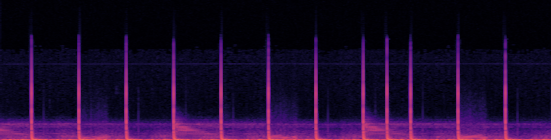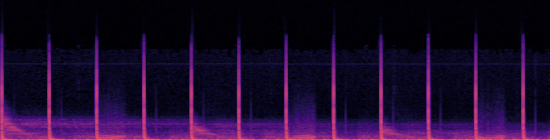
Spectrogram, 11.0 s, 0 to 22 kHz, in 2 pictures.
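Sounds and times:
kick drum beat: 0.0 - 11.0
low droning bass: 0.0 - 11.0.

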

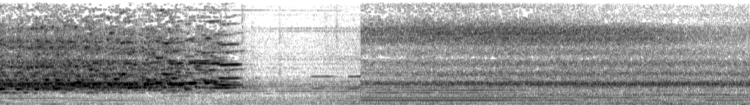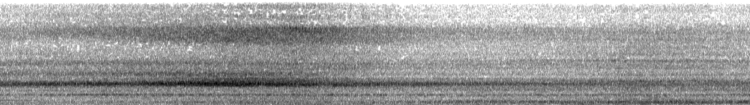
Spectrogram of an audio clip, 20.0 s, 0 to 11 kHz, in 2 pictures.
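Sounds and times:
faint traction whine: 0.0 - 20.0
train wheels rumbling on rail: 0.0 - 20.0.

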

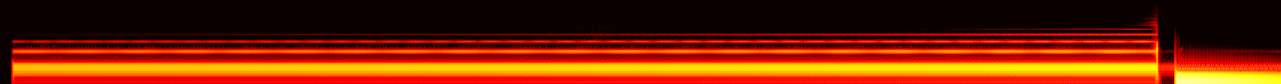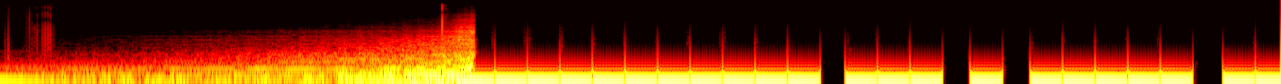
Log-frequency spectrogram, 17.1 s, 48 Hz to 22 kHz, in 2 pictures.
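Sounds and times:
low drone tone: 0.1 - 11.7
loud deep bass sound: 7.8 - 17.0.

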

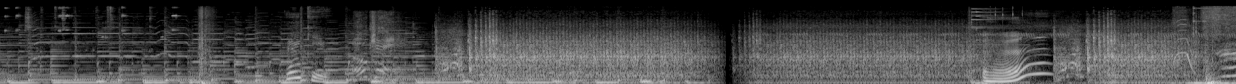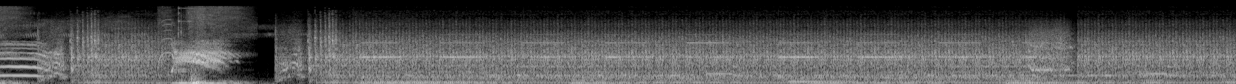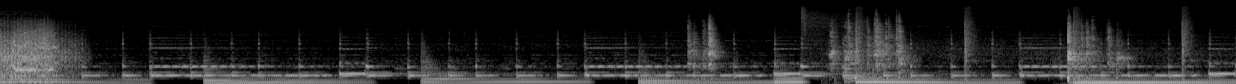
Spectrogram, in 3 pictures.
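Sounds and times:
background music: 0.0 - 7.2, 25.5 - 37.0
tractor engine running: 0.0 - 14.4, 15.1 - 25.7, 31.5 - 37.0.

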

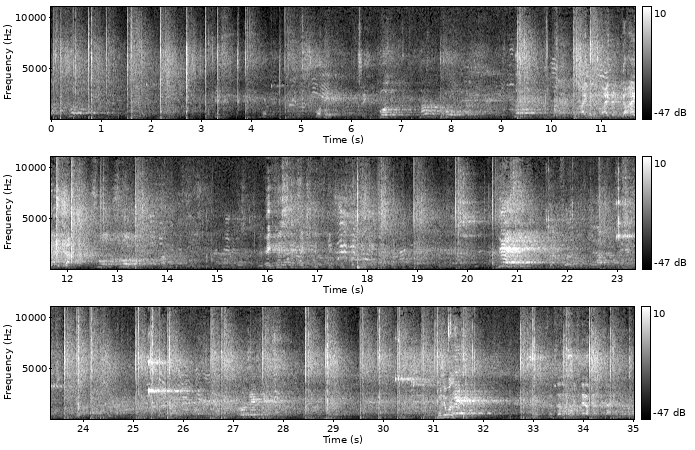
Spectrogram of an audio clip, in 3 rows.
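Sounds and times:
basketballs bouncing on court floor: 0.0 - 4.9, 10.4 - 11.0, 12.1 - 13.6, 19.8 - 20.6, 23.6 - 31.9, 32.5 - 35.0
voices of players: 0.0 - 35.0.

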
